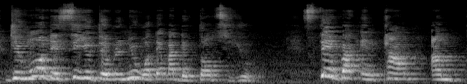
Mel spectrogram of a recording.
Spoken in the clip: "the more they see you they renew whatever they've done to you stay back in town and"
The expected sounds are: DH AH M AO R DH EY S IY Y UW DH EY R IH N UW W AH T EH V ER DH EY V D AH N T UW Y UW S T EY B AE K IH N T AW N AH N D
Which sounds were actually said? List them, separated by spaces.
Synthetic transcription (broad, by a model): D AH M AO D EY S IY Y UW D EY R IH N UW W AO T EH V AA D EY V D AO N T UW Y UW S T EY B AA K IH N T AW N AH N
